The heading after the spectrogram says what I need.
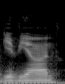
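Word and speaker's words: Giveon: um music music recommendations i've been listening to a lot of givian i think that's how you pronounce his name g-i-v-e-o-n uh i let spotify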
